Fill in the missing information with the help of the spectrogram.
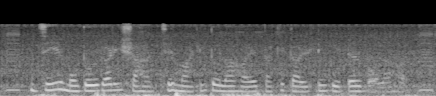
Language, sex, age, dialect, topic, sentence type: Bengali, female, 18-24, Standard Colloquial, agriculture, statement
